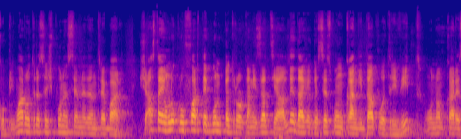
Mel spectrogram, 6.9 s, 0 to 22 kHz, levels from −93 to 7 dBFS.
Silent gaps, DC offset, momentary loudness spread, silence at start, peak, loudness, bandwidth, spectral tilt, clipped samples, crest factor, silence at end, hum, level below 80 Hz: none; under 0.1%; 9 LU; 0 s; -4 dBFS; -25 LUFS; 16 kHz; -6 dB/octave; under 0.1%; 20 dB; 0 s; none; -56 dBFS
